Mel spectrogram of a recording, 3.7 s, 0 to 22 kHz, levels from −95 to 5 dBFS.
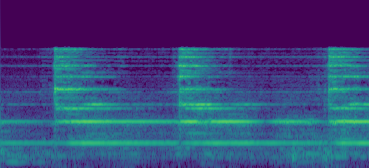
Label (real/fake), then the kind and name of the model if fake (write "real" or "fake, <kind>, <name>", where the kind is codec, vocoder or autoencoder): fake, codec, SNAC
